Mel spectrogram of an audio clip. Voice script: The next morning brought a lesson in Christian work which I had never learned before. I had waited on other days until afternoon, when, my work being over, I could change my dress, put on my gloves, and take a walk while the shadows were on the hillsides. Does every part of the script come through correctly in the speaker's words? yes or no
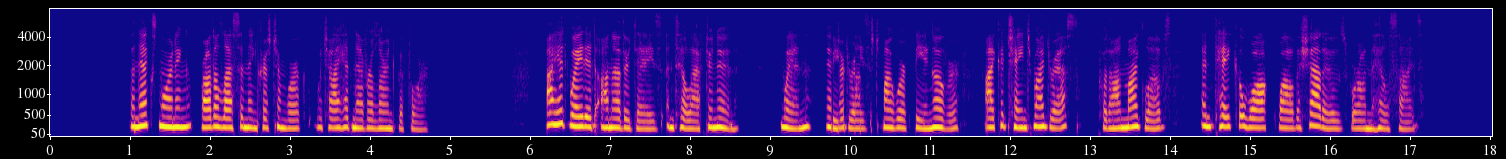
no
